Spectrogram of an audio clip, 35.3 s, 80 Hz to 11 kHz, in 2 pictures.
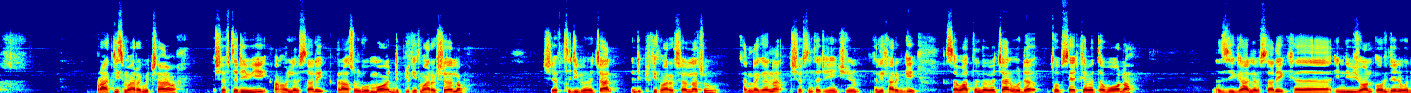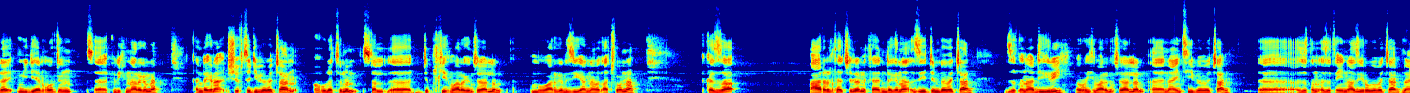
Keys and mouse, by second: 1.8-3.6 drag, 6.8-8.5 drag, 8.1-9.8 right drag, 9.6 KP_7, 11.3-13.0 middle drag, 13.6-15.3 drag, 18.2 shift+d, 20.9-22.6 drag, 22.6 middle click, 31.3-33.2 drag, 35.0 ctrl+z.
